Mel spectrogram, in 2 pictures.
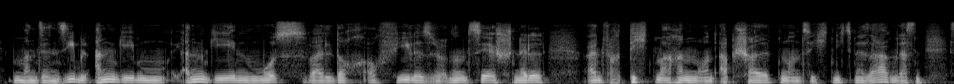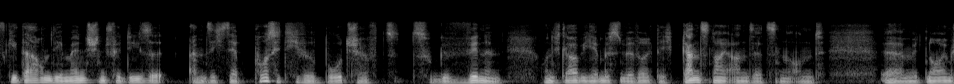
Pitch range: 80-105 Hz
